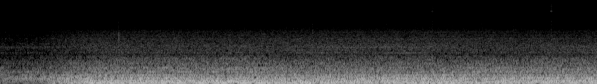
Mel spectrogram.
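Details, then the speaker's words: 2009 Saturn Vue driving straight on the road; steady low grinding rumble and growl from the front wheels under road noise; bad front wheel bearings, to be replaced. "so right now you just driving straight you can kind of hear a little bit of grinding a bad wheel bearing a sound like a real grindy noise"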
